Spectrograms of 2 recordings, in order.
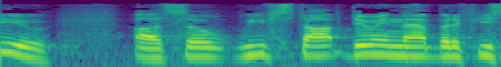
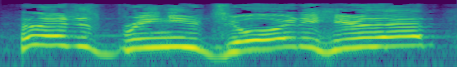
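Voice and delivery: ordinary talk

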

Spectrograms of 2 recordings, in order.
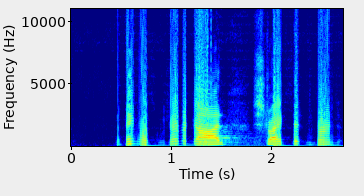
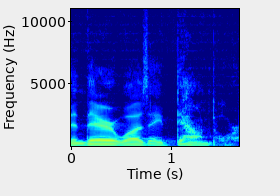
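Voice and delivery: whispered reading; 8 semitones lower, 9 dB quieter, slower than usual. Real, not acted. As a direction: whisper the verse slowly. Reading the verse aloud.

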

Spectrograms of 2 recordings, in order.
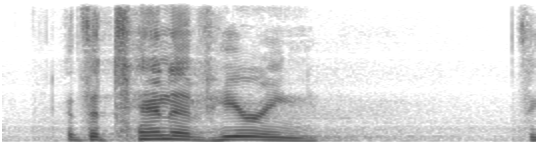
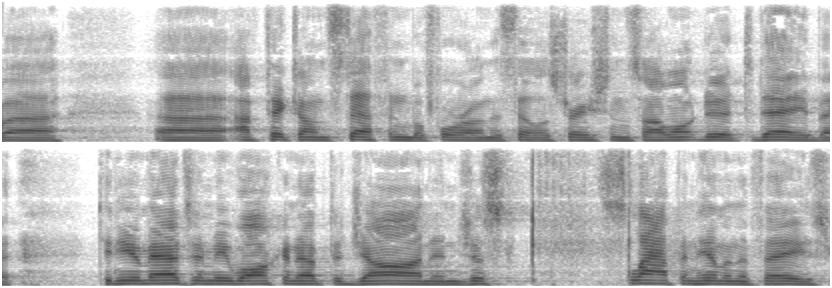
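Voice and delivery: ordinary talk, nothing marked

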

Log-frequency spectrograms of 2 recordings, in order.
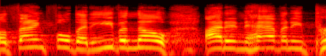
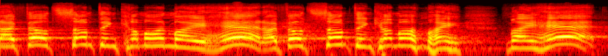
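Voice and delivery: loud, rising retelling of his words; breathless convert quote; excited testimony; 4 semitones higher, 8 dB louder than usual. Retold or imitated. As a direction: relive his amazement out loud.

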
